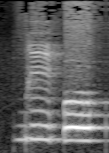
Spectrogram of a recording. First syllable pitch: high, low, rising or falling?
high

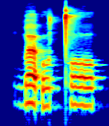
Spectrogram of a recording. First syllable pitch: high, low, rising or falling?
high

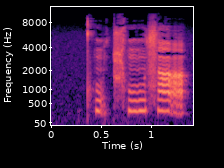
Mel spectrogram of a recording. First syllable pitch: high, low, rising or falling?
falling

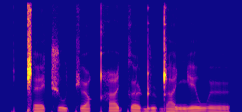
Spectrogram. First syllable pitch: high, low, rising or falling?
rising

